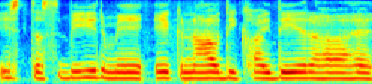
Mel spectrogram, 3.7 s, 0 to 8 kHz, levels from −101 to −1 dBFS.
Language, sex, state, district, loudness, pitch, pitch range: Hindi, female, Jharkhand, Garhwa, -14 LUFS, 225 Hz, 220-230 Hz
